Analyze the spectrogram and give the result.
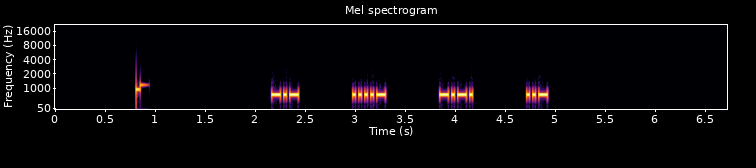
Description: Morse code, heard as a keyed tone, about 39 wpm, spaced as for 14 wpm, 700 Hz. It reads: K4CU
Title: USA Call Signs - 6x Character Spacing - 40wpm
